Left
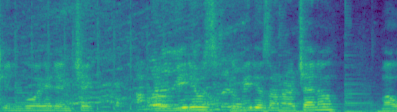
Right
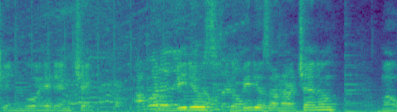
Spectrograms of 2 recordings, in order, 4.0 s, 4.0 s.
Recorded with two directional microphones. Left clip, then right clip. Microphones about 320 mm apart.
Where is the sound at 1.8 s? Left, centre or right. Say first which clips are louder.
Right 5 dB; centre.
